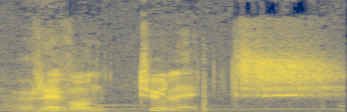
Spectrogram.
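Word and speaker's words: revontulet: northern lights in finnish which i think is revontullet yeah yes did i pronounce it badly no not badly but not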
